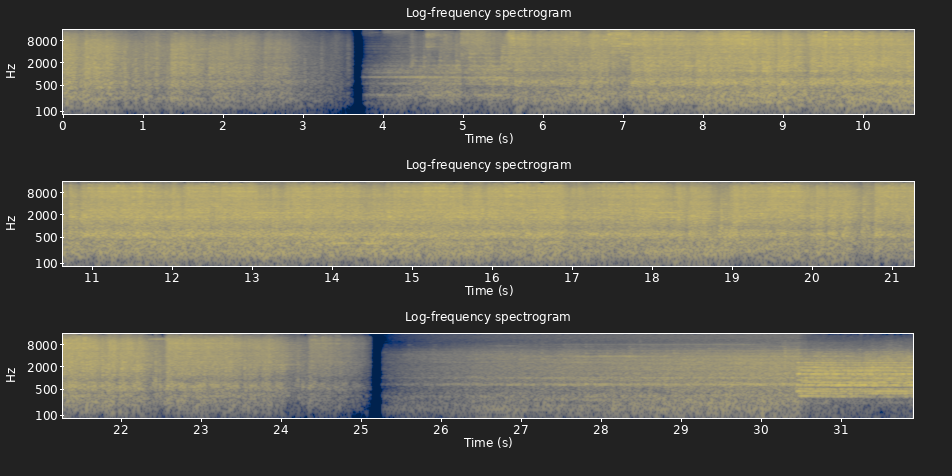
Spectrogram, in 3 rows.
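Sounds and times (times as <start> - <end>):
train wheels rumbling: 4.2 - 25.1
wheels clicking over rail joints: 4.6 - 25.0.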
